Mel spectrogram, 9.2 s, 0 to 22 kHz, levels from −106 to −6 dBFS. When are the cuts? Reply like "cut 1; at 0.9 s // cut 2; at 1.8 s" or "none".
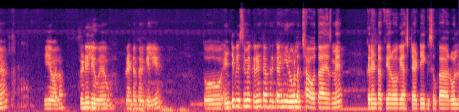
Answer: cut 1; at 1.4 s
